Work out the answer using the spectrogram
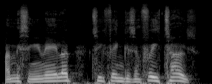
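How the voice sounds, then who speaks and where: A man's voice: on the high side, quick pace, warm tone, no echo, clean studio sound, pitched above the performer's own voice, natural voice. A man voicing a plucky maimed soldier in an audiobook, blunt and emphatic.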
